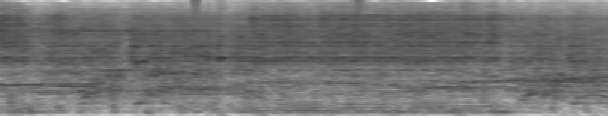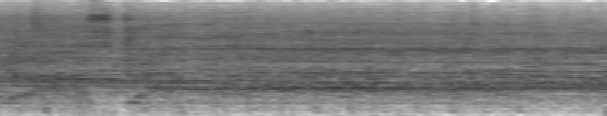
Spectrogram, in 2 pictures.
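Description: Loud live rock music with guitar, with voices yelling and whooping over it.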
